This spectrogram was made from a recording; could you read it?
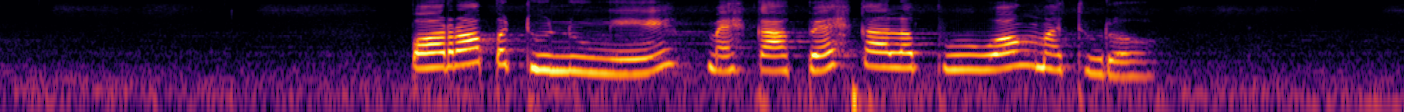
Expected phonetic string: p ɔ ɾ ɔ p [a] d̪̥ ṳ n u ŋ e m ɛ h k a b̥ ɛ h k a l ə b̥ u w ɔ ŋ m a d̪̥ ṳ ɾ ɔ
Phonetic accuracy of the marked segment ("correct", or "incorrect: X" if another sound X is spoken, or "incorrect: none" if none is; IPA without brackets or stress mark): incorrect: ə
